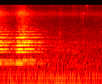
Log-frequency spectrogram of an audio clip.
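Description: A vehicle horn honks once in a single steady tone lasting under a second, right at the start.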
